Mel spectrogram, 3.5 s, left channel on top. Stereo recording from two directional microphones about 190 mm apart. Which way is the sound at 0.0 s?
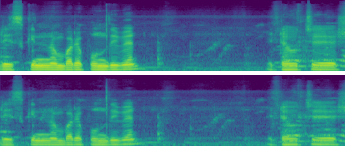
45° left (ahead or behind).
